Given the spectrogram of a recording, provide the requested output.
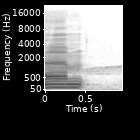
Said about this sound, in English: Sirens again.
